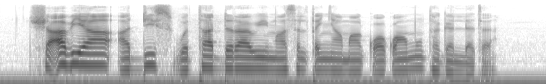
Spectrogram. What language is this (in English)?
Amharic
